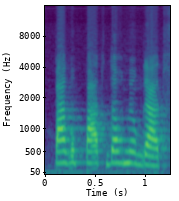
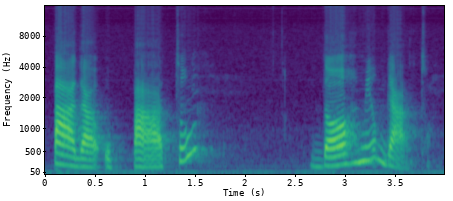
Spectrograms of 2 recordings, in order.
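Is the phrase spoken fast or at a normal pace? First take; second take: fast; normal. First: It is spoken very quickly. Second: It is spoken at a normal, unhurried pace.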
